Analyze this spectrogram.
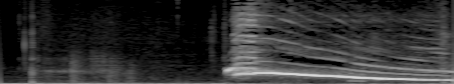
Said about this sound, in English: Which is an absolute downslide on the slide whistle. I mean, that's about as downslide as you can get.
